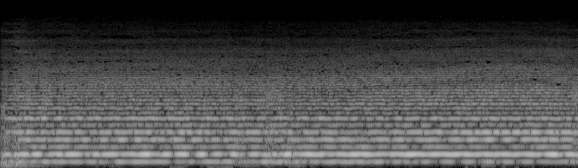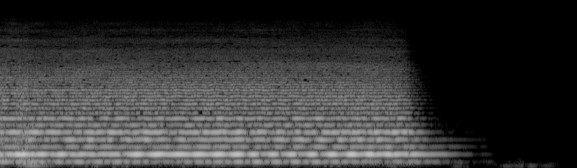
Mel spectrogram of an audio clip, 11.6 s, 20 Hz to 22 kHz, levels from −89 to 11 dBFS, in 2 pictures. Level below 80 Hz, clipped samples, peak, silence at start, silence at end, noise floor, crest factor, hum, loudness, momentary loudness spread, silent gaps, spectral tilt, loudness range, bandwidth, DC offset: -66 dBFS; under 0.1%; -8 dBFS; 0 s; 1.3 s; -72 dBFS; 14 dB; none; -21 LUFS; 4 LU; none; -6.5 dB/octave; 2 LU; 8.6 kHz; under 0.1%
